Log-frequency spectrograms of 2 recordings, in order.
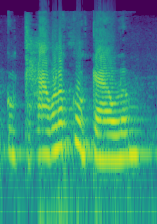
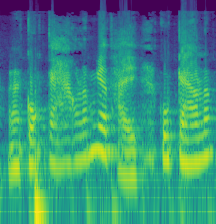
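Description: First: Much higher, sing-song bragging imitation; mock her showing off, pitch way up; exaggerated vain lady boasting, high voice; boastful lady, higher. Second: A hint of a vain woman bragging, higher; boastful lady. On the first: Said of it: "đi tới đó". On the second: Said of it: "bà cứ nói bà cao".

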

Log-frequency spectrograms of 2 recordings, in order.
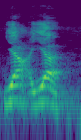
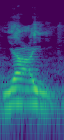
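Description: First: يعيا as "ya'-ya", final a sounded; joined form. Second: يعي with vowelless ayn and ya; stopping form. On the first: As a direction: sound the last open vowel of يعيا. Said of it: "ينتبه". (يعيا بفتح الياء وصلًا) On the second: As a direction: stop on the final ya of يعي. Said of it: "لها وقفا". (يعي بإسكان العين والياء وقفًا) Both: Shown as a demonstration.

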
